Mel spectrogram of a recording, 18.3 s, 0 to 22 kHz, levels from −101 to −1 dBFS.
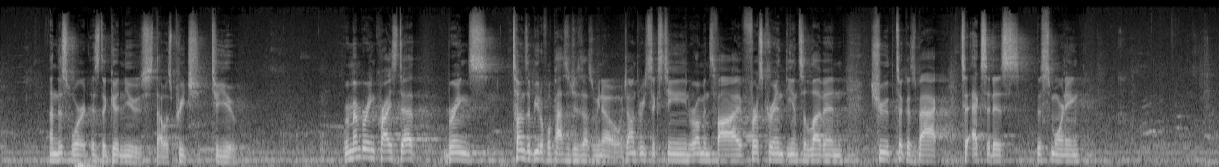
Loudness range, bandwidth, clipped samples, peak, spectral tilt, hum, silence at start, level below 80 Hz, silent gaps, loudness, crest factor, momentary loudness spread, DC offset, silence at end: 4 LU; 18.5 kHz; under 0.1%; -10 dBFS; -4 dB/octave; none; 0 s; -52 dBFS; none; -30 LUFS; 20 dB; 18 LU; under 0.1%; 0 s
